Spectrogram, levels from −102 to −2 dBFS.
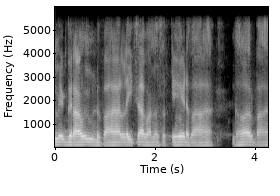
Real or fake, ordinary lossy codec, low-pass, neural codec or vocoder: fake; none; 5.4 kHz; codec, 24 kHz, 3 kbps, HILCodec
